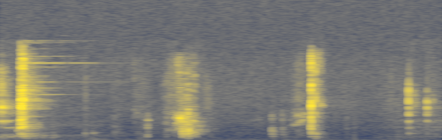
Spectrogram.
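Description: Near silence with a few faint clicks and rustles from a thin metal cutting die and cardstock being handled on the work surface.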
